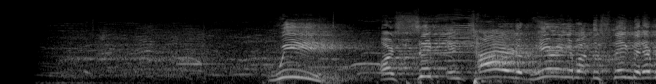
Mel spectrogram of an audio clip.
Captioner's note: crowd calls out randomly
